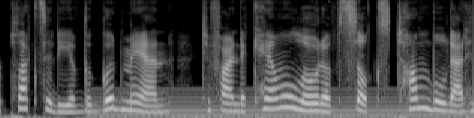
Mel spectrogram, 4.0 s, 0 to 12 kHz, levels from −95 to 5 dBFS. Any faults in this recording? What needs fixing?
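Mains hum starts at 0.73 s and runs to the end: a steady 60 Hz tone roughly 15 dB below the speech, where a ground loop or nearby transformer couples the power line into the signal. Use a single ground point and balanced cables routed away from power supplies.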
